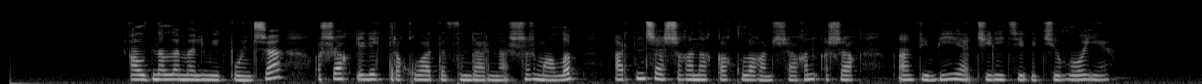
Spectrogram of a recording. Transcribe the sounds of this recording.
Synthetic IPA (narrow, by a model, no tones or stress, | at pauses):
ɑlˠd̪ənɑlˠɑmælɪme̞t̪̚bo̞jənʃɑʊʃɑqe̞le̞k̚t̪roqʰuɑt̪əsəmd̪ɑɾənɑʃəɾmɑlˠəp̚ | ɑɾt̪ənʃɑʃəʁɑnɑqːɑqʰʊlˠɑʁɑnʃɑʁənʊʃɑqanfibijat͡ʃʰilet̪ʰeɡʲɪt̪ʲʰilˠo̞e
